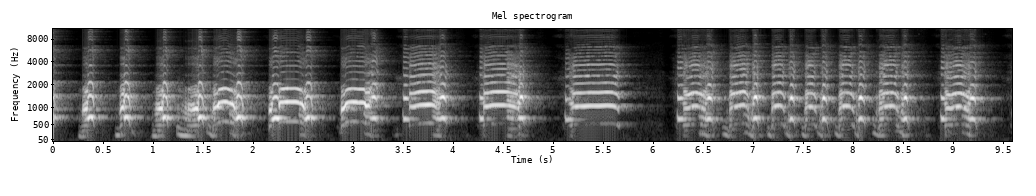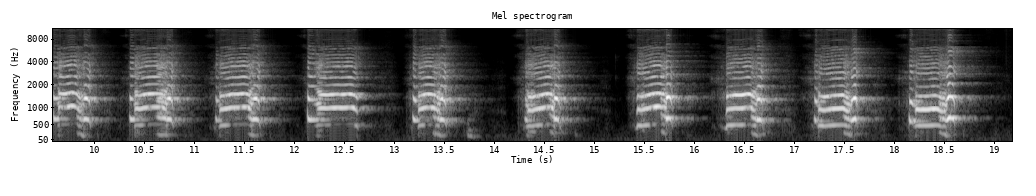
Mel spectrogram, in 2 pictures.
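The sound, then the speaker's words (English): A hand-blown goose call imitates Canada goose clucks and moans. Loud, rhythmic runs of honking notes alternate short clucks with longer moans, with many notes and a brief pause partway through. “That is just plain meat potatoes sounding like a Canada honker, just hitting those geese, cluck, moan, cluck, moan.”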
